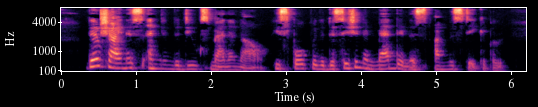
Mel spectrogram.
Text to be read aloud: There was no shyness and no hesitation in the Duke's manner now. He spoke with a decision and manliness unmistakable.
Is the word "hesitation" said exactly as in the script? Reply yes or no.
no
